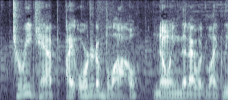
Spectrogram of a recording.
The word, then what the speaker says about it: Blaux: in my last episode I said below and apparently it's actually pronounced blow Google translate you lied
